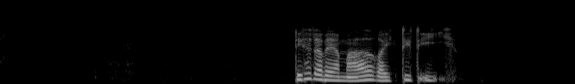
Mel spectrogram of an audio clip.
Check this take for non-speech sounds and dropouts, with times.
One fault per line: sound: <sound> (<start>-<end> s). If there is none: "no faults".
no faults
